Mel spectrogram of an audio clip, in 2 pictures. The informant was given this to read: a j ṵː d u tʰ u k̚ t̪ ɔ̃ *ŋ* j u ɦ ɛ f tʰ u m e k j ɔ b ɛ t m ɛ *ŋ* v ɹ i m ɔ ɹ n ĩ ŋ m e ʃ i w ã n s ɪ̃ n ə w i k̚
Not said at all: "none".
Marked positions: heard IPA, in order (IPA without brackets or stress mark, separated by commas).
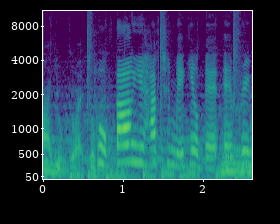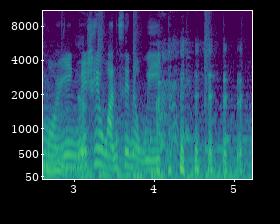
ŋ, none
